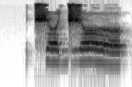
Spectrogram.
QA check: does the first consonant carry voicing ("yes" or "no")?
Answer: no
